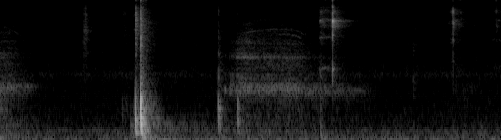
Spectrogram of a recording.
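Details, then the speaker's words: Schenk Knives Ally folding knife, reassembled after swapping to Skiff bearings to cure lock stick: sharp click, dry scrape, then faint ticks as the blade swings; noise returned, owner suspects the stop pin. "oh something's up all right I'm going to might be that stop pin"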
